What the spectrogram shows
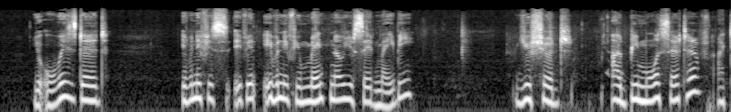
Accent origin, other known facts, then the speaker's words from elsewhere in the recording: South Africa; I'm a woman, I'm black, I'm intelligent. Why can't I? I'm South African, born and bred.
